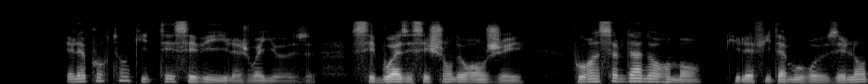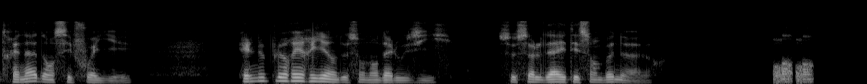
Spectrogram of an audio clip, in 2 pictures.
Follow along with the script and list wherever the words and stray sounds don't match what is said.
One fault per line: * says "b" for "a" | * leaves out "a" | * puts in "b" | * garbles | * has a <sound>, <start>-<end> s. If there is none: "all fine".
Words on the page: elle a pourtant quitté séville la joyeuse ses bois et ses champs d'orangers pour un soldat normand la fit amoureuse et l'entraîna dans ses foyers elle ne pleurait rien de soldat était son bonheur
* puts in "qui"
* puts in "son andalousie ce"
* has a laugh, 16.4-16.8 s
